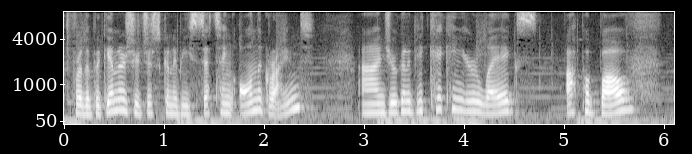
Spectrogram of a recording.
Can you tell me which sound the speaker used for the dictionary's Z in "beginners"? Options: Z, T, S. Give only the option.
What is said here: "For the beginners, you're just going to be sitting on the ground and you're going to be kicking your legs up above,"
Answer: Z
